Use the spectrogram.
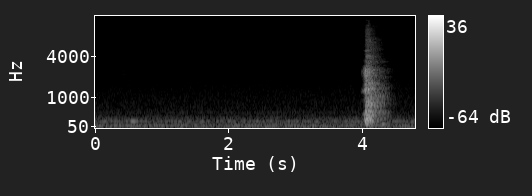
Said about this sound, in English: How was that cough?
